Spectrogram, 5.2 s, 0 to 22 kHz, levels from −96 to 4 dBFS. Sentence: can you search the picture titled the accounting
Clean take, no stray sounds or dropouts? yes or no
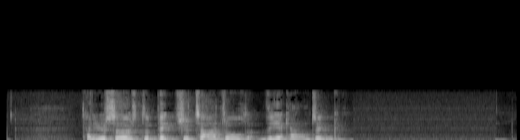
yes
